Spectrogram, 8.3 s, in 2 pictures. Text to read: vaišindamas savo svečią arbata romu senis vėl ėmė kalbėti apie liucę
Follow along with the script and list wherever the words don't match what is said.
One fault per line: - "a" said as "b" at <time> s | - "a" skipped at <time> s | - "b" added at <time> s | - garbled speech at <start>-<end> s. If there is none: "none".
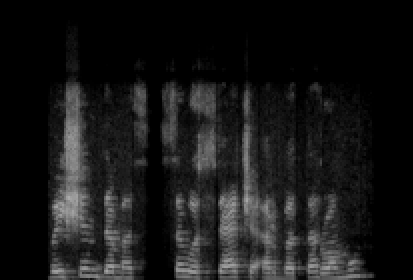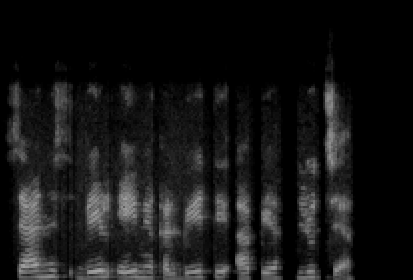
none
